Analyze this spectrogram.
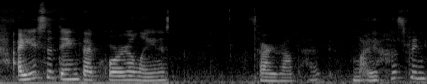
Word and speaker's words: Coriolanus: Anyways, yeah, Coriolanus, not Cornelius. I have to remember that.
